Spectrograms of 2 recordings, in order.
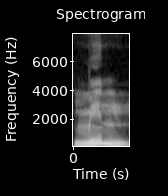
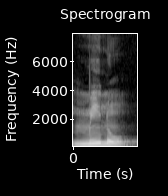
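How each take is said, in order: First: The word ends cleanly on the 'n' sound. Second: The word ends with an open 'u' vowel. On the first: The reading stops at this word. "দম ফেলার জায়গা দিলাম, এবার আর মিনু হবে না" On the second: The reading continues without stopping here. "নুন পেশ নু, মিনু।"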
